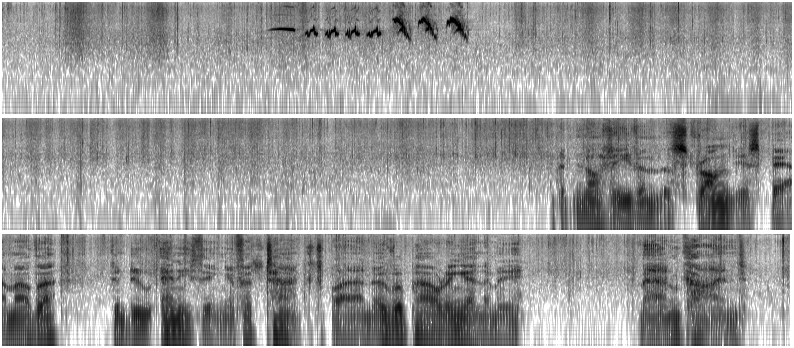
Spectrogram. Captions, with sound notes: [bird tweets] But not even the strongest bear mother can do anything if attacked by an overpowering enemy: Mankind.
